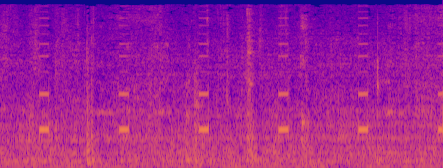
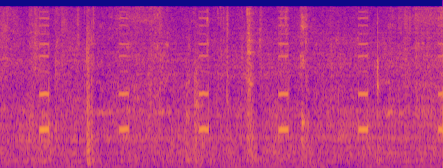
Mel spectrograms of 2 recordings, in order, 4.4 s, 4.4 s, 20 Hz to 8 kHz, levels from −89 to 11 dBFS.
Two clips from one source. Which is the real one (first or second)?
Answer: first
